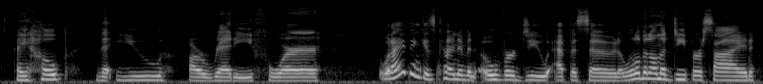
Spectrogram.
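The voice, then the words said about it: Voice sounds a bit off, strained. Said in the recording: “my voice is a little bit more back than it was in the last episode, I'm still struggling a little bit ... I sound a little bit different”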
